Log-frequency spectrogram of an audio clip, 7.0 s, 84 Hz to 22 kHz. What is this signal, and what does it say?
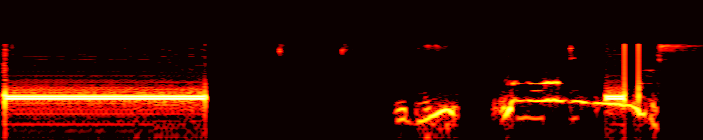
Ringback tone (North America), 440 + 480 Hz.
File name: out- - - - - .8284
